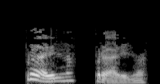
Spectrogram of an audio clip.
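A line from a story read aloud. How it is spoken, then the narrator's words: Calm voice. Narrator (Russian): сказал он спокойным голосом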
